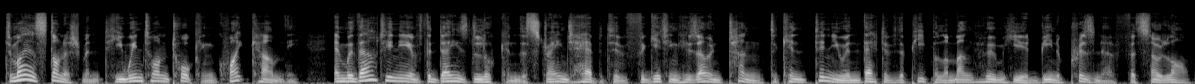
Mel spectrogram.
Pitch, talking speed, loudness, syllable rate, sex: 115 Hz, 210 wpm, -20 LUFS, 5.3 syllables/s, male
